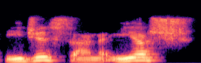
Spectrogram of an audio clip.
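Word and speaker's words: Ijjas: with them uh one of them is ana aegis properly pronounced who is the first it was the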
